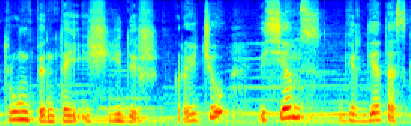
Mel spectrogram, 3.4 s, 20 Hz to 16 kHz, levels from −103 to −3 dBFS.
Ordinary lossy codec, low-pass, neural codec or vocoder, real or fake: Opus, 32 kbps; 14.4 kHz; vocoder, 44.1 kHz, 128 mel bands every 512 samples, BigVGAN v2; fake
